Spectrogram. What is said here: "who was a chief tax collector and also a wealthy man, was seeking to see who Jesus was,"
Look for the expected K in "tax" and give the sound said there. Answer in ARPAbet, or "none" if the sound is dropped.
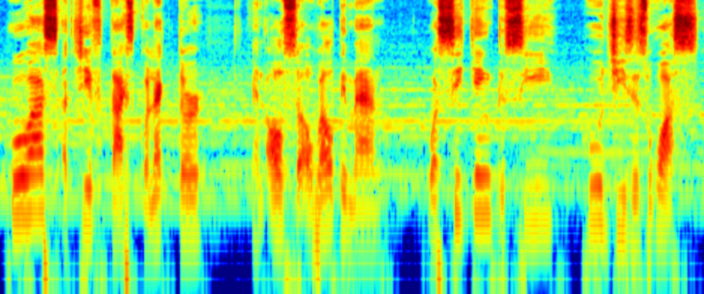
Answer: none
